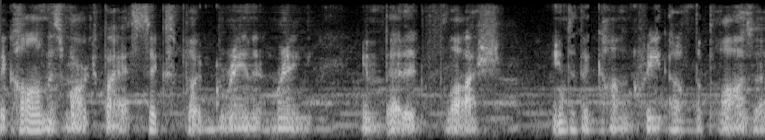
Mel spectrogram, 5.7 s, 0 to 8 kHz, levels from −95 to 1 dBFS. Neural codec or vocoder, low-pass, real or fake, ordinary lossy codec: vocoder, 22.05 kHz, 80 mel bands, HiFi-GAN; 7.2 kHz; fake; AAC, 48 kbps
